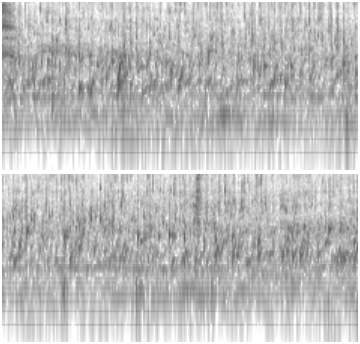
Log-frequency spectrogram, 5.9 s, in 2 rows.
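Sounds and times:
water running through an old stone drainage channel in Montségur, France: 0.0 - 5.9.

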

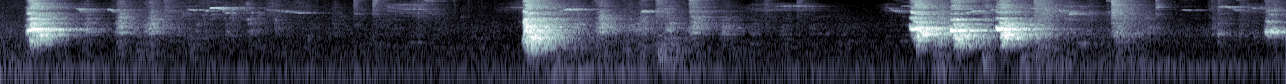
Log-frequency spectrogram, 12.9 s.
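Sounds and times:
kennel dog barking: 0.2 - 1.0, 5.2 - 6.2, 9.1 - 10.6.

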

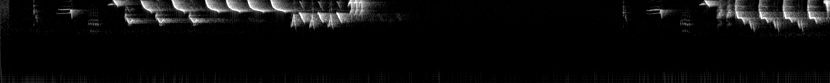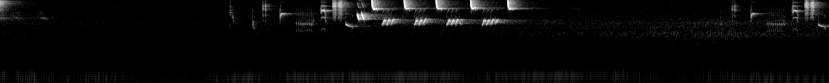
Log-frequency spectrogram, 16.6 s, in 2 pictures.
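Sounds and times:
common nightingale singing: 0.0 - 3.9, 6.6 - 8.6, 10.9 - 13.6, 15.8 - 16.5.

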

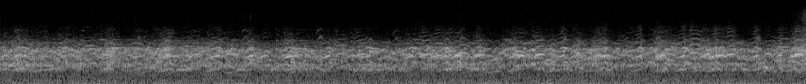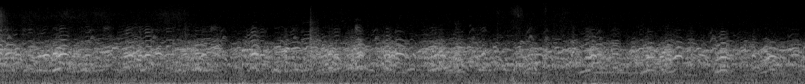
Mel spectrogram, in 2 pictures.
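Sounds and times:
flock of geese calling at a national wildlife refuge in Oregon: 0.0 - 16.0.

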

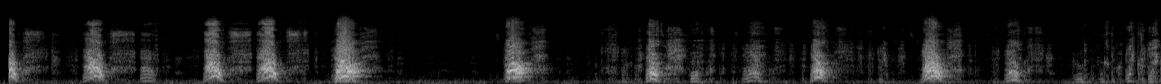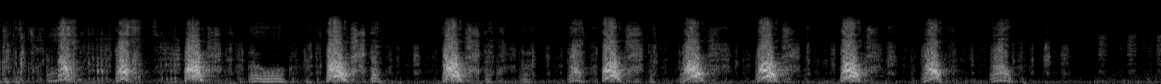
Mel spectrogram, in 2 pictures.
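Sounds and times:
dog giving deep aggressive barks: 0.1 - 3.9, 5.0 - 5.6, 6.5 - 6.8, 7.5 - 8.4, 9.2 - 10.3, 12.1 - 13.8, 14.8 - 15.4, 16.0 - 16.5, 17.3 - 21.8.

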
